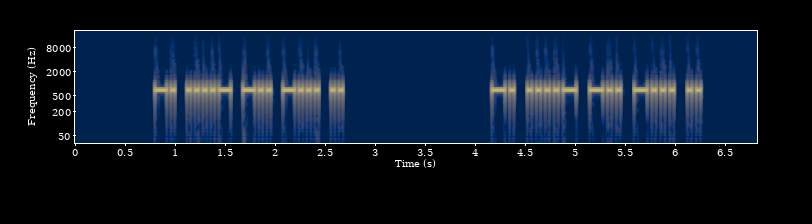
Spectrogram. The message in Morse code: N4DBI N4DBI

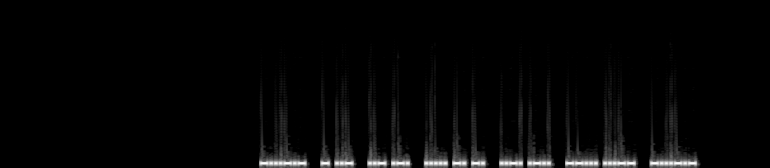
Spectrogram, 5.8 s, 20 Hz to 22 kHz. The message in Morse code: <BK> TU UR 5NN FL 73 <BK>

